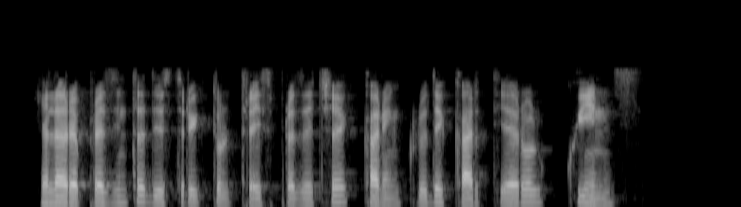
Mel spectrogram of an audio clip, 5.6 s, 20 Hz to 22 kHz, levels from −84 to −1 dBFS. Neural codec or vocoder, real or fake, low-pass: none; real; 5.4 kHz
